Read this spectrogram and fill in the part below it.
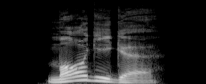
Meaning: inflection of morgig: 1. strong/mixed nominative/accusative feminine singular 2. strong nominative/accusative plural 3. weak nominative all-gender singular 4. weak accusative feminine/neuter singular
- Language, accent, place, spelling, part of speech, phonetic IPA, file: German, Germany, Berlin, morgige, adjective, [ˈmɔʁɡɪɡə], De-morgige.ogg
